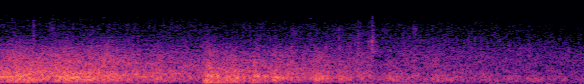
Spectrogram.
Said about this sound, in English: The rain flew into my face, coming down heavier now.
